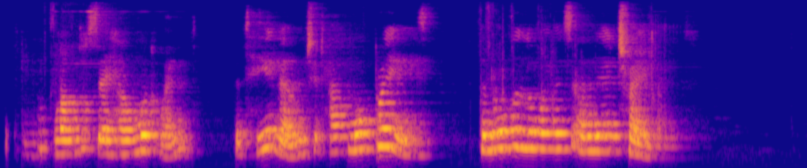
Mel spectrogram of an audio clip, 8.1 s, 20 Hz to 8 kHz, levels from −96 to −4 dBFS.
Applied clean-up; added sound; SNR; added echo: neural mask model DeepFilterNet 3.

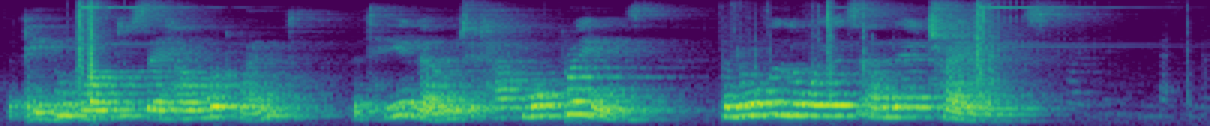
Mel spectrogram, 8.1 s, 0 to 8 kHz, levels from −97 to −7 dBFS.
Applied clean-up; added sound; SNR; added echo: none; Mechanisms; 19 dB; reverberation time 1.0 s.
